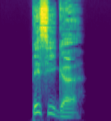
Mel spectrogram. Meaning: inflection of bissig: 1. strong/mixed nominative/accusative feminine singular 2. strong nominative/accusative plural 3. weak nominative all-gender singular 4. weak accusative feminine/neuter singular
- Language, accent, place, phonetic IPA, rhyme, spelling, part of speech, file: German, Germany, Berlin, [ˈbɪsɪɡə], -ɪsɪɡə, bissige, adjective, De-bissige.ogg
